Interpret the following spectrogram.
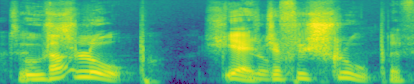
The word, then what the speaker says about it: Schlupp: It's really schlupp. Right. Schlupp. Yeah, because it's Dutch and it's more of a soft ooh. Ooh, schloop.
